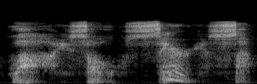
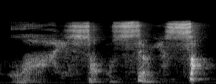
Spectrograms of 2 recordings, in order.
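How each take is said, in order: First: Menacing hushed villain monologue; imitating the Joker telling his scar story; Joker impression. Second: Slow whispered taunt rising at the end; Joker's second whispered taunt; creepy Joker whisper. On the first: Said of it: "he turns to me and he says". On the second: Retold or imitated. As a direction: hush it like a knife at the throat. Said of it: "He comes at me with the knife".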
